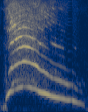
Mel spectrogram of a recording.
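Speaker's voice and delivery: a real high, loud whoop of amazement; host whooping at the caller's ticket price; excited whoop. Real, not acted. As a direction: cheer it out, genuinely blown away. Host reacts to eleven hundred price.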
